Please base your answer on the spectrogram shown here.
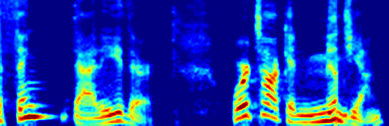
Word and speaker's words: Xinjiang: We're talking Xinjiang, right?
